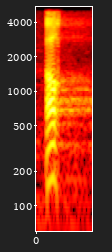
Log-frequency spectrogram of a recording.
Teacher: للتخلص من شدة هذه الخمسة أحرف القاف والطاء والباء والجيم والدال فيها شدة فيها انحباس للصوت خاصة في حالة السكون · Term: القلقلة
